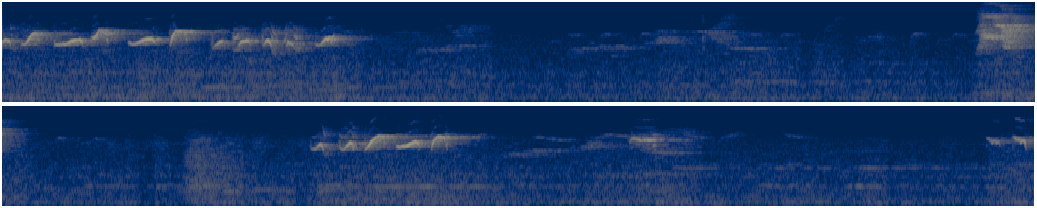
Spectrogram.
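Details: {'caption': 'Javan white-eye giving short bursts of high, rapid, scratchy twittering, separated by quiet gaps, with one sharp noisy click in the middle.'}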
